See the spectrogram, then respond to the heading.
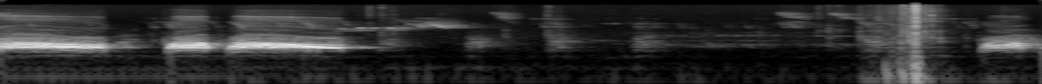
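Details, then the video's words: Lure of a lively spotted dove to get lazy doves calling: soft, deep coos, a short note and a longer fading one, then a sharp clatter or knock before the cooing resumes. "Pancingan bunyi suara burung tekukur gacor cocok untuk terapi tekukur malas bunyi"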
